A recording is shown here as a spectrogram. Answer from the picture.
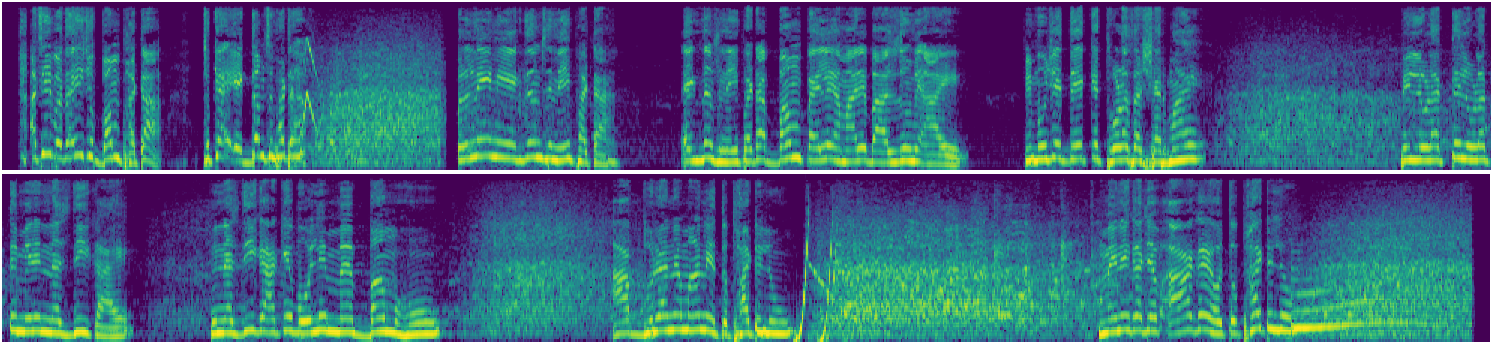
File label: Funny Comedy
